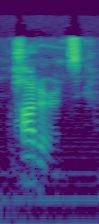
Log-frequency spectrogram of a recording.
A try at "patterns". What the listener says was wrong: Okay, make sure to add that S at the end, patterns.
